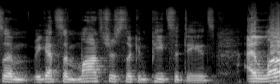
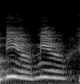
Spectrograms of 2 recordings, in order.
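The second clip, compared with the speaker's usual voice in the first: kitten mew; 14 semitones higher than usual. Retold or imitated. Imitating a tiny cat.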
